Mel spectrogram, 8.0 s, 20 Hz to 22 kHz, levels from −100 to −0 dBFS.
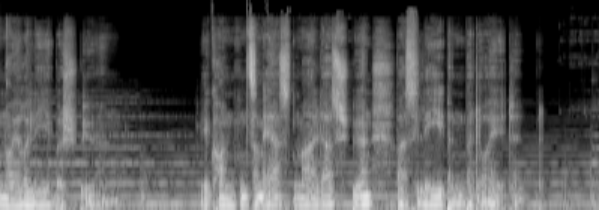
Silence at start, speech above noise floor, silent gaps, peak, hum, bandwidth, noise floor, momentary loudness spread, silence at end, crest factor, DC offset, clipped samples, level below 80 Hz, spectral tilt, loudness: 0 s; 20 dB; none; -4 dBFS; none; 18 kHz; -42 dBFS; 21 LU; 0 s; 20 dB; 0.1%; under 0.1%; -36 dBFS; -5 dB/octave; -23 LUFS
